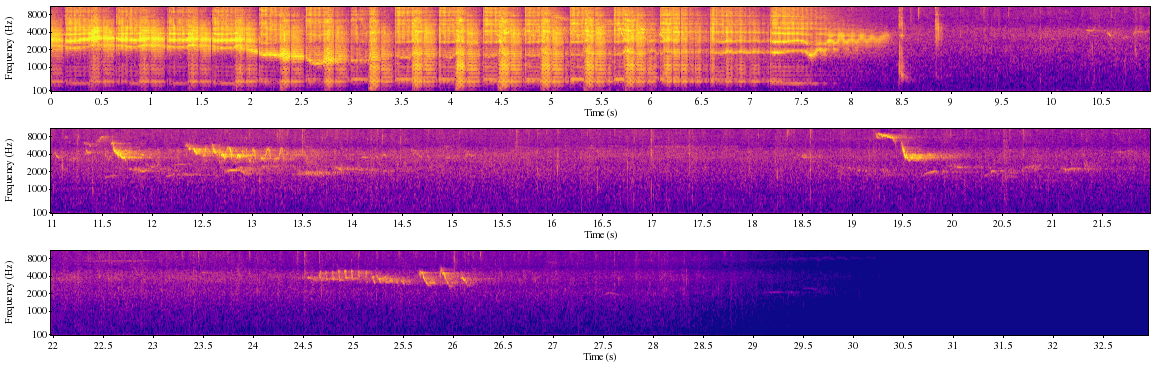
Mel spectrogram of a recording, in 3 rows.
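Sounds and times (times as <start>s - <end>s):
light rain: 8.6s - 30.5s.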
